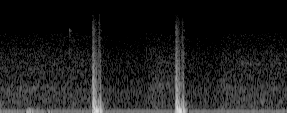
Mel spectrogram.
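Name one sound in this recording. Menu clicks sound sharply.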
